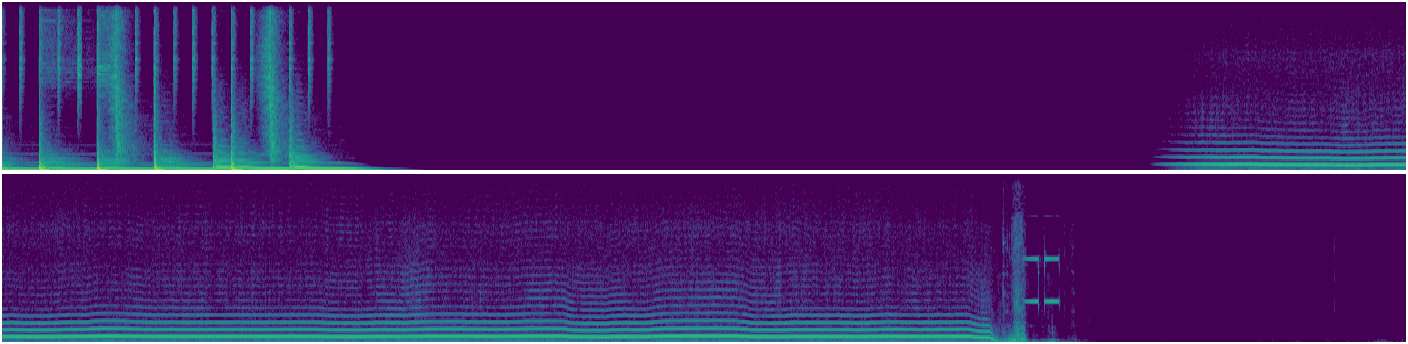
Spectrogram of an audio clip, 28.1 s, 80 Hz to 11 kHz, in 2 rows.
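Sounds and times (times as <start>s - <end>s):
quadcopter motors buzzing: 11.6s - 24.6s
short high beeps: 24.3s - 24.7s.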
